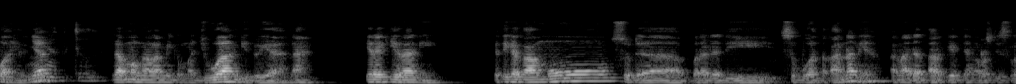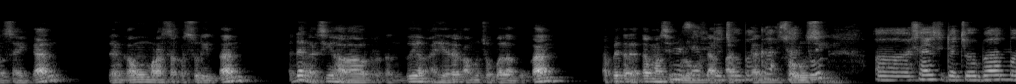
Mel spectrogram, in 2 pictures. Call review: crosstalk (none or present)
present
